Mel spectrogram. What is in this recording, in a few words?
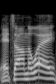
incoming, US Sports, Speech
